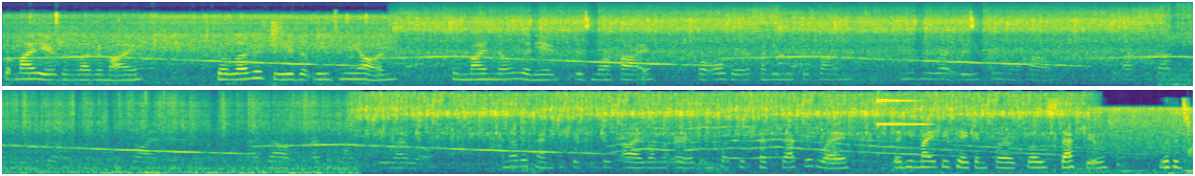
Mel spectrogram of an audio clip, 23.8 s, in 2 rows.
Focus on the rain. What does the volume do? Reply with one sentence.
The volume of the rain stays about the same.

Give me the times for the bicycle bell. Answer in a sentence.
The bicycle bell can be heard from 20.1 to 21.2 s.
